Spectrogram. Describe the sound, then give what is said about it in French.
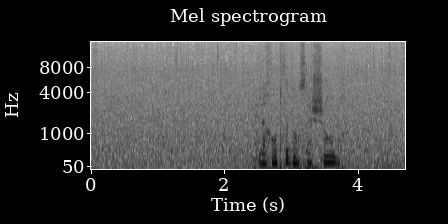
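Steady summer rain on a stormy evening hisses evenly throughout, a constant wash of falling water, while a voice speaks briefly over it in the middle. “Maman n'aime pas qu'on sorte, certains soirs d'orage en été. Quand le tonnerre empire, que la pluie se fait plus dorue”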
